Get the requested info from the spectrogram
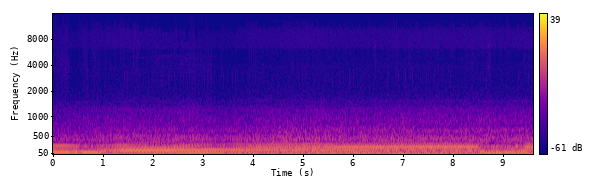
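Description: Ford Fiesta ST180's turbocharged 1.6-litre four-cylinder engine, fitted with a 3-inch aftermarket exhaust and intake, running under way on track, heard muffled from inside the cabin. The steady engine note changes pitch about half a second in and again near the end.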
